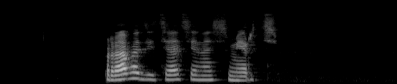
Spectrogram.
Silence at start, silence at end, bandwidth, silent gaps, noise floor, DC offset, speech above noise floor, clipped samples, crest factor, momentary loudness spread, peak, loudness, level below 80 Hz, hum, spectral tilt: 1.05 s; 1.2 s; 11.5 kHz; none; -74 dBFS; under 0.1%; 45 dB; under 0.1%; 24 dB; 20 LU; -8 dBFS; -29 LUFS; -86 dBFS; none; -4 dB/octave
